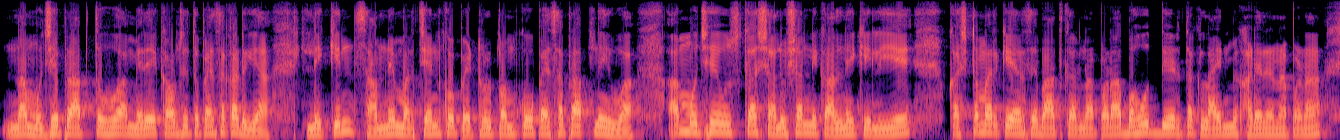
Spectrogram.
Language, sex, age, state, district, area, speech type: Hindi, male, 30-45, Madhya Pradesh, Betul, urban, spontaneous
